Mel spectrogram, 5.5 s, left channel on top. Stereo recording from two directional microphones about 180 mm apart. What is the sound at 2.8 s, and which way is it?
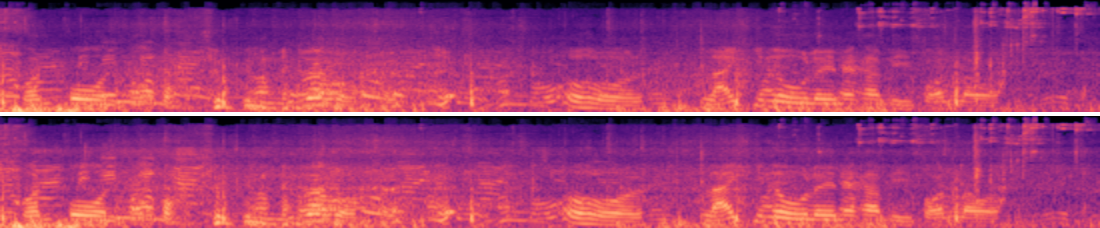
Speech, 45° right (ahead or behind).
